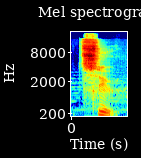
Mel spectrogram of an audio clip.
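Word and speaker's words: つ: column uh it's pronounced tsu uh it's instead of saying two uh you would say two so you kind of combine the t and s sound to make it like that like you're doing a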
